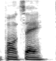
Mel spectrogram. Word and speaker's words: Ponce: I'm at Anthony Ponce on Facebook and Anthony Ponce TV on Instagram. And my last name is spelled P-O-N-C-E.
